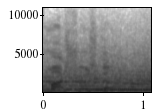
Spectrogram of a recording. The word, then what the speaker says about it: Matsushita: Now it seems that they have settled on Matsushita.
